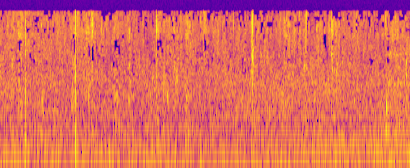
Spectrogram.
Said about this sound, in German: Habt ihr das gehört? Ich habe keine Ahnung. Hört ihr eigentlich heute den Regen?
